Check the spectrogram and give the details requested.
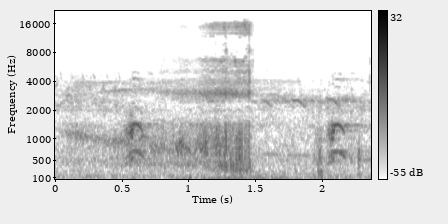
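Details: Geese at sunrise on a Michigan lake on a 45°F March 11 morning, many making a lot of noise; two short, nasal honks about one and a half seconds apart, over a soft background hiss.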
